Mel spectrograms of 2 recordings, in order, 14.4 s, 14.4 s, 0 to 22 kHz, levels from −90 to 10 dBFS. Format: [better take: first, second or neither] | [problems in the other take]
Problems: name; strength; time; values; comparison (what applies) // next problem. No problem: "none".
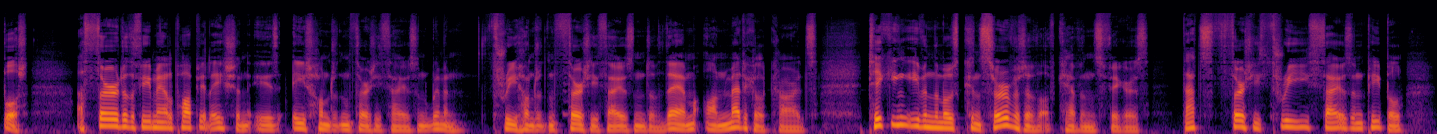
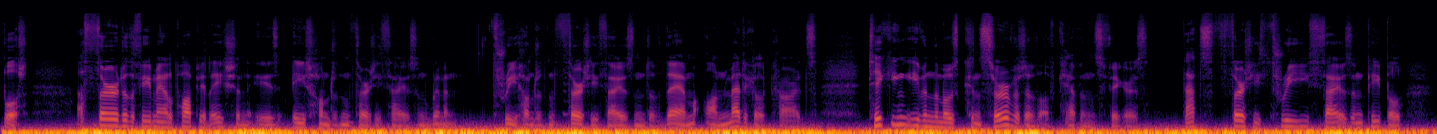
first | low rumble; loud; throughout; 8 dB below the speech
